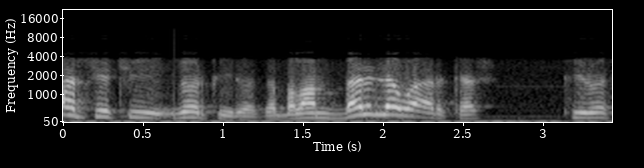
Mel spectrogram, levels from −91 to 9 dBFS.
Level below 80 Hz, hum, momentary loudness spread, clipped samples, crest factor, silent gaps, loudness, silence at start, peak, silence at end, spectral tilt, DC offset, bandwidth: -62 dBFS; none; 14 LU; under 0.1%; 18 dB; none; -22 LUFS; 0 s; -4 dBFS; 0 s; -8.5 dB/octave; under 0.1%; 3.9 kHz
